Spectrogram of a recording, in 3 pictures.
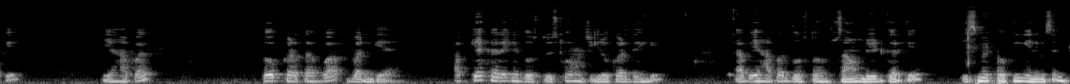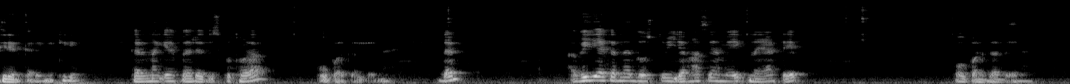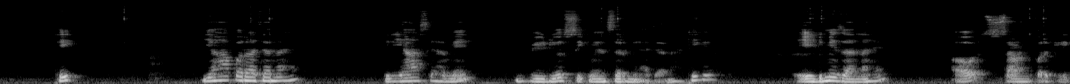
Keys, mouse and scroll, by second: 6.0-6.5 scroll down 1, 6.5-7.2 shift+middle drag, 7.2 click, 13.6-16.8 drag, 18.2-19.6 drag, 20.6-23.2 drag, 23.9-27.1 drag, 29.5-32.1 drag.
